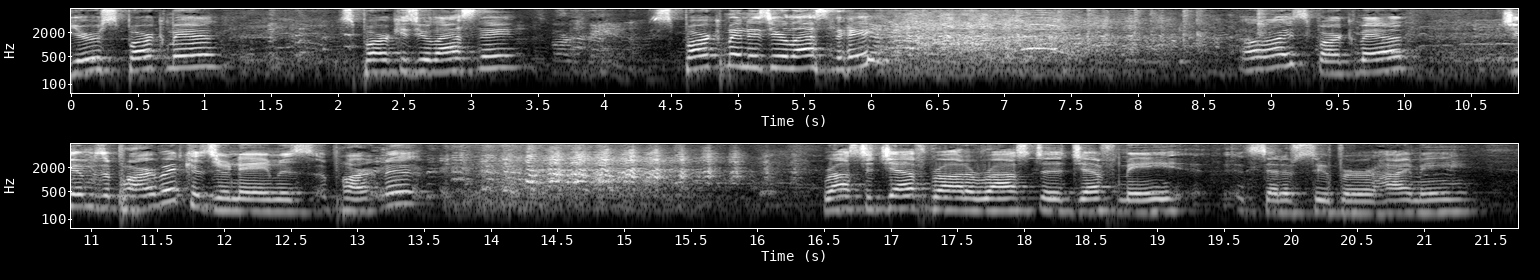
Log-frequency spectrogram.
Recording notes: Live from Comedy Works in Denver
